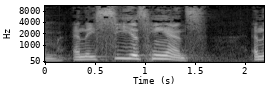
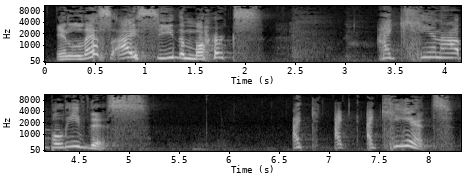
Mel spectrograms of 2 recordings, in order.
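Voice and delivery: higher, slow, halting disbelief; stammering, higher voice of a man who cannot believe; doubting Thomas; 5 semitones higher, slower than usual. Acted. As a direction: plead that you can't believe without proof. Thomas voiced doubting his friends.

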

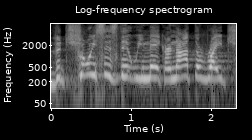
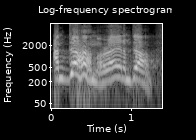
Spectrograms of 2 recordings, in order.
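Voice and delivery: loud self-mockery; 6 dB louder than usual. Real, not acted. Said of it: "self-mocking emphasis".

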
